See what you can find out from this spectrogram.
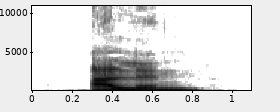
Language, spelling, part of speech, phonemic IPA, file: German, allen, pronoun, /ˈalən/, De-allen.ogg
- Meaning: 1. accusative singular masculine of alles (“all”) 2. dative plural of alles (“all”) 3. Genitive singular masculine and neutral gender forms of alles ("all") for strong Substantives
